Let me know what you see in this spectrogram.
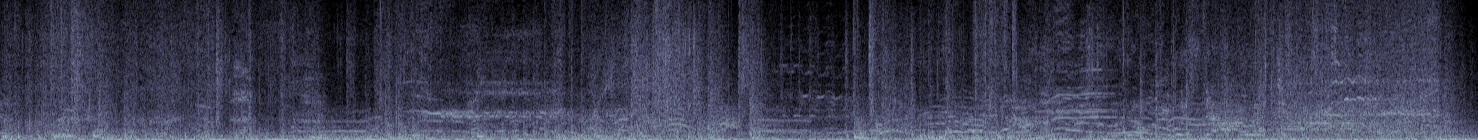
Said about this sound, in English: just to give people some image in their mind of what goes with all that grunting and horse neighing, what's happening in that scene?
